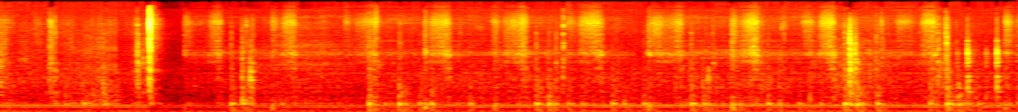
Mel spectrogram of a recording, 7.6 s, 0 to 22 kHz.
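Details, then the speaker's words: Typical 1970s–early 80s BSR record changer under repair, cycling off after the arm is put down. The motor hums steadily while irregular sharp clicks show something is still gummed up in the mechanism. "And it does. But you can hear it's clicking, so something is still stopped up in there."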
